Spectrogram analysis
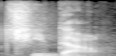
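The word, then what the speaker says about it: QiDao: to look them up that is spelt q-i-d-a-o but you say chi dao so chi dao is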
